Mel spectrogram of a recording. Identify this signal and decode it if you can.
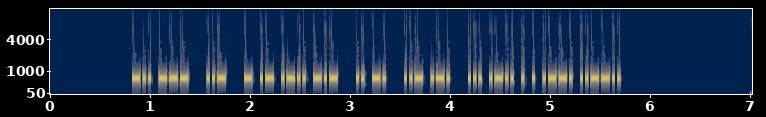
Morse code, heard as a keyed tone, about 43 wpm, 700 Hz. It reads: DO U TALK IN UR SLEEP?
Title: Sentences from Top 500 Words and Abbreviations 45wpm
